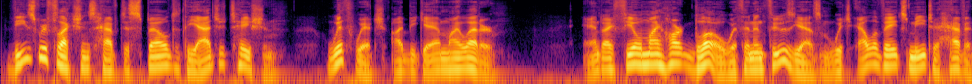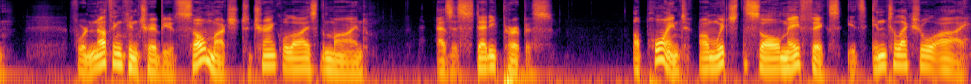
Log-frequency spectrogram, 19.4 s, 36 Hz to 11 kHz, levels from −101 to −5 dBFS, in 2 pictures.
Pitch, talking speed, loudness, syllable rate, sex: 100 Hz, 150 wpm, -19 LUFS, 5.1 syllables/s, male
